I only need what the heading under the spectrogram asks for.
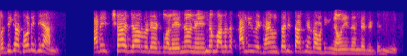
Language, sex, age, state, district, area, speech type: Sindhi, male, 60+, Delhi, South Delhi, urban, conversation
